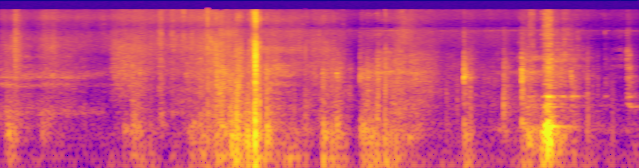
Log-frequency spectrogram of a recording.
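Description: Handling noises: rustling, clicks and knocks as a sewing machine's power cord and plastic foot pedal are moved and picked up, the loudest a sharp knock about two and a half seconds in.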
